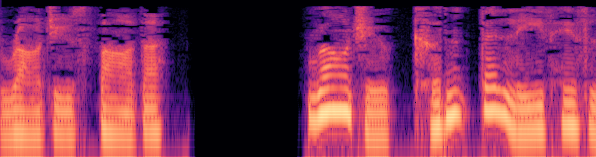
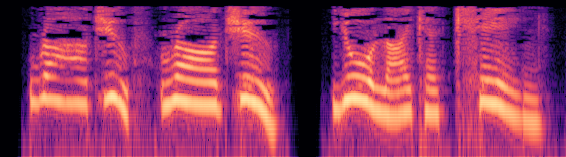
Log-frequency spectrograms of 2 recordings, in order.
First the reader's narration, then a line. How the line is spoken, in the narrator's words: cried the children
